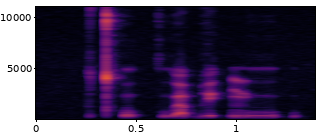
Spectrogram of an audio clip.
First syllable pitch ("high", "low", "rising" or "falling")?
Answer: low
